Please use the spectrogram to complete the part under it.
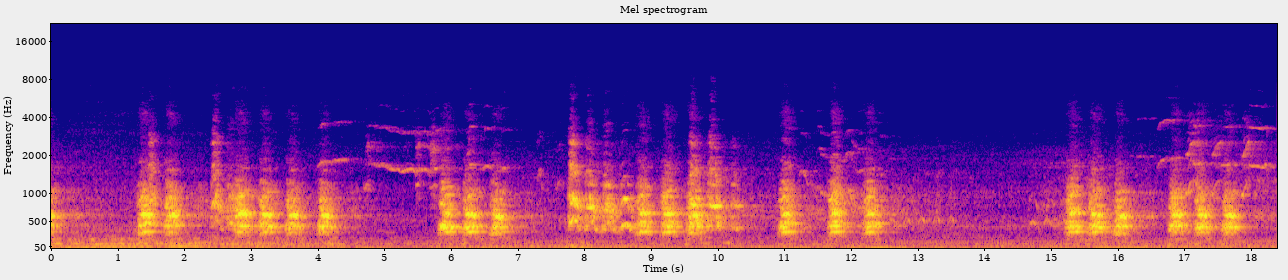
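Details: Kochi street dogs in Kabul bark at night in quick bursts of deep, rough barks, pausing briefly between volleys.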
